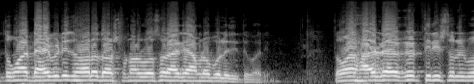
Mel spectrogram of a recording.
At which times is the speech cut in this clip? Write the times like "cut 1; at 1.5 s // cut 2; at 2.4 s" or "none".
none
